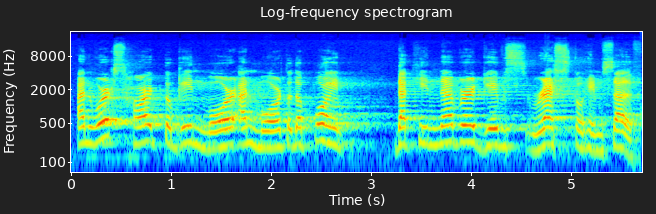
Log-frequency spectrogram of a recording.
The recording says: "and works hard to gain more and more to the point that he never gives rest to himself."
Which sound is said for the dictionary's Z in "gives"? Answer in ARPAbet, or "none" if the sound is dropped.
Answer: S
